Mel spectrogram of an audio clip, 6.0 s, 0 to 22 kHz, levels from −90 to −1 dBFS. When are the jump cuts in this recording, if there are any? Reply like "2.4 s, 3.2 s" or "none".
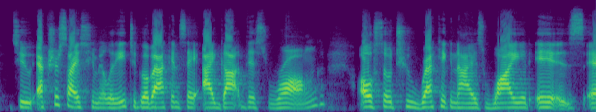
3.3 s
